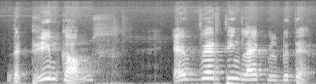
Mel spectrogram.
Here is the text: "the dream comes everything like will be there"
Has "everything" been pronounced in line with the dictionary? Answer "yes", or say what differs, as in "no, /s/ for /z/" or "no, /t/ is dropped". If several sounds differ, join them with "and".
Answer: no, /t/ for /θ/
